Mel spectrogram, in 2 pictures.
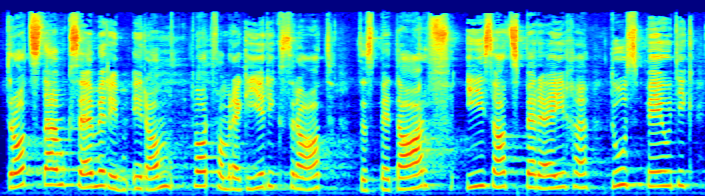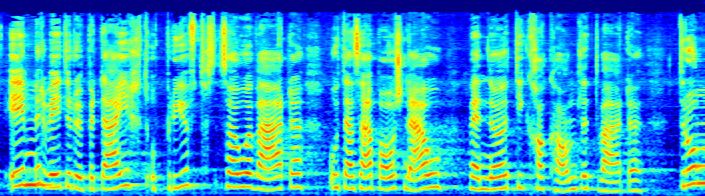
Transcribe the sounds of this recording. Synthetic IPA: t̪ɾɔt͡sd̥æmkseːməɾɪmɪɾɑntʋɔrtfɔmɾɛɡiəɾiksrɑːt | d̥ɑsb̥ɛd̥ɑrfiːsɑt͡sb̥ɛɾæɪχətusb̥ɪldiɡ | ɪmːəɾvɪdəɾʏbətæɪχtʊpryəftsœwəvæːrd̥ə | ʔʊd̥ɑshɑlboʊʃnæwʋɛnːøːtikχɑkhɑndlətʋæːɾd̥ə | d̥ɾʊm

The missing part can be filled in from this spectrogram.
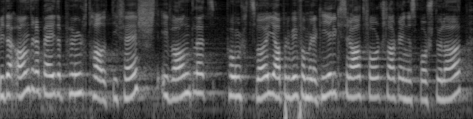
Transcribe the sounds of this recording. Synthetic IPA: b̥ɪdəʔɑndəɾəbaɪdəpʰʏŋkthɑltifɛʃtɪvɑndlə | pʰʊŋktt͡sʋœʏɑːbəɾʋifɔmrɛɡiəɾɪksraːtfoːrkʃlɑːɡəɪnəspɔʃtulaːt

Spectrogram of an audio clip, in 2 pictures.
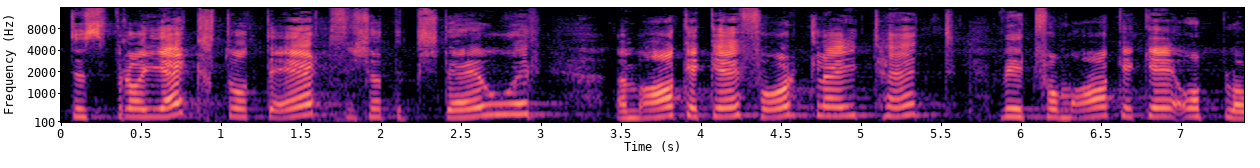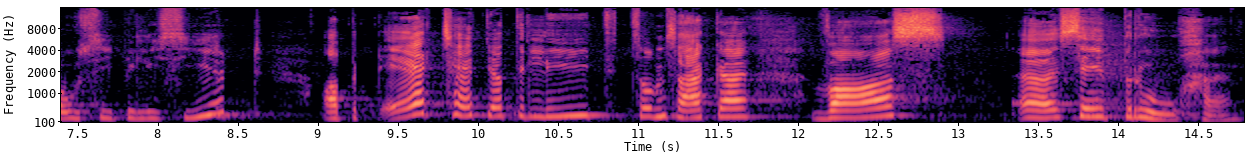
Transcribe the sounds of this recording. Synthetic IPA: d̥əspɾɔjɛkχtʋɔtɛɾt͡sstɪʃjɑd̪̥əɾpʃtɛləɾ | əmɑːɡ̥eːɡ̥eːfɔːɾklɛɪthɛtʋɪɾtfɔmɑːɡ̥eːɡ̥eːoploʊsib̥ilisiːəɾt | ʔɑb̥əɾtɛːɾt͡sthɛt̪jɑd̥̪əɾliːtt͡sʊmsæɡ̥əʋɑːs | ʔɛːsɪb̥ɾuːχə

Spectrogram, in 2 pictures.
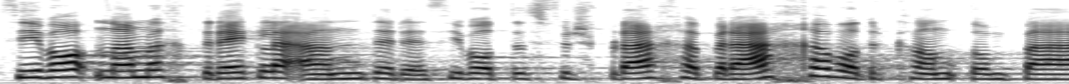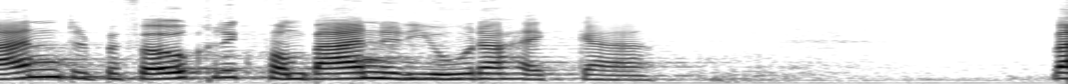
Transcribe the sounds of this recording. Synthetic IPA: siʋɔtnæmləχt̪rɛɡləʔændəɾəsiʋɔt̪əsfəɾʃpɾæχəbɾæχːəʋodəɾkʰɑnt̪oːnbæːɾnd̥əɾbefœlkʰəɾiɡ̥fɔmbæːɾnəɾjuːɾɑɦɛt̚kæː

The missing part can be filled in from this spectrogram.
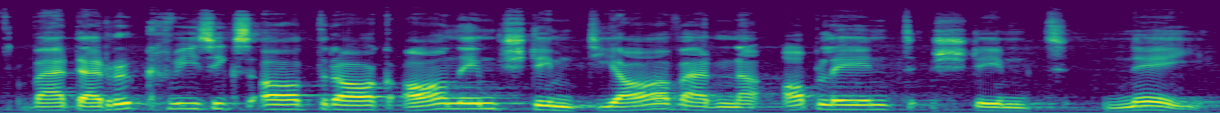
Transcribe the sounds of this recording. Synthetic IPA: væːɾd̥æːrʏkχʋiːsɪksɑːtrɑːɡɑːnɪmtʃtɪmtʰjɑːvæːɾnəʔɑb̥leːntʃtɪmt | nɛɪ

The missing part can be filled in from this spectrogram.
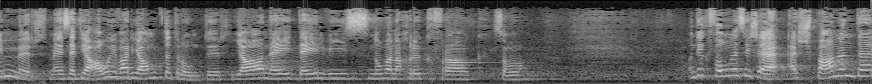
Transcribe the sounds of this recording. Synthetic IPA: ɪmːəɾmɛɪnəshɛt̬jɑɑwivɑɾiɑntədɾʊntəɾjɑːnɛɪtɛɪlviːsnʊmənɑχrʏkχfrɑːksoː | ʊnd̥ɪχkfʊŋːəsɪʃəʔːʃpɑnəndə

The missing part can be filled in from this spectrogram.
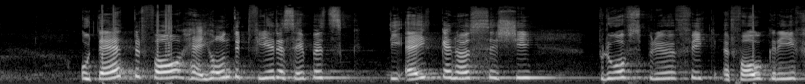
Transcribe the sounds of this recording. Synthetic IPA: udɛtdəɾfoːɦɛɪhʊnd̪ətfiəɾəsɪbət͡skd̥iʔɛɪt̚ɡ̥enœsɪʃipɾuəfspɾyəfikɛɾfɔlɡɾiːχ

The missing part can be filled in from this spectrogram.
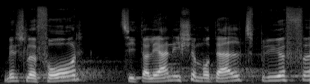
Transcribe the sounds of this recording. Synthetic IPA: mɪɾʃløfoːɾ | t͡sit̪ɑljɛːnɪʃəmodɛlt͡spryəfə

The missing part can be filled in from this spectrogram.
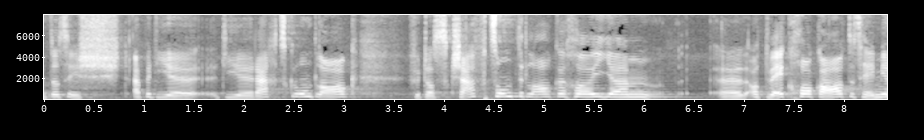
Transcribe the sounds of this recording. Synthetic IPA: dɑsɪʃæb̥əd̥iəd̥iəɾæχt͡sɡ̥ɾʊndlɑːɡ | fʏɾd̥ɑskʃæft͡sʊnt̪əɾlɑːɡəχœjɛm | ɛːɑ̰t̪ʋɛkχoɡɑːd̥ɑshɛjmɪ

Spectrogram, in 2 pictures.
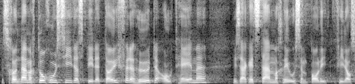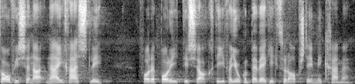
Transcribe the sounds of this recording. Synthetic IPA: əsχœntnæmləχd̥ʊɾχuːssiːdɑsb̥idətœʏfəɾəɦʏɾd̥əʔɔʊtʰeːmə | ɪsæːɡəɛt͡sd̥æməχliusəmpɔlifilosoːfiʃənæɪχæʃtli | fɔɾəpɔlitiʃəɑkχtiːfəjuːɡ̥ən̩t̚b̥eʋɛɡikt͡sʊɾɑ̰pʃtɪmːikχɛ̰mə̰

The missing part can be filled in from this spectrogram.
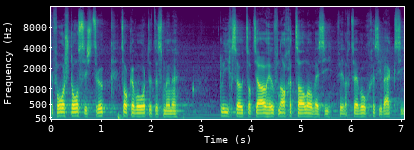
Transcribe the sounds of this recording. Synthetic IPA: d̥əfoːɾʃtoːsɪʃt͡sɾɵkt͡sɔɡ̥əʋɔːɾd̥əd̥ɑsmənə | ɡ̥liːχsœwtsot͡sjɑːlhɪlfnɑχət͡sɑləoʋɛsifɪlə̰χt͡sʋɛvʊχːəsiʋæksi

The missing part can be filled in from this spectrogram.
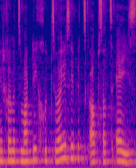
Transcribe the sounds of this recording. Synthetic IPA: mɪːɾχœmət͡sʊmɑrtikχl̩t͡svœʏəsibət͡skɑpsɑt͡sɛɪs

